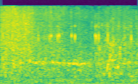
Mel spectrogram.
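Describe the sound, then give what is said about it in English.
Swishing, splashing water as a character swims in a video game, a continuous churning wash with no voices. “wow! My goodness. I have to do a little swimming here. Fortunately, there's Radex for that.”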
